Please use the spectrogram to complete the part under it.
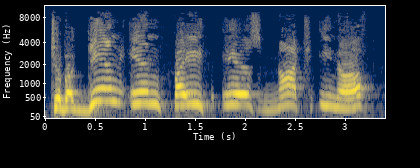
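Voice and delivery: slow, high, driven home; "To begin in faith is not enough." stretched out and lifted; emphatic slow point. Real, not acted. Preacher's key point.

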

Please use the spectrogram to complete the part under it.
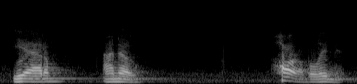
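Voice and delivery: a hand on Adam's shoulder, tender and low; God comforting Adam gently. Acted.

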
